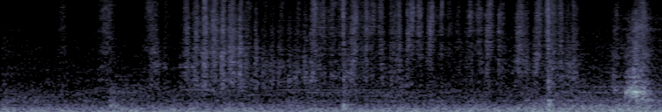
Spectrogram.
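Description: Faint scratchy strokes of a paintbrush dragging paint across a painting panel, several in a row, with a soft knock near the end.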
